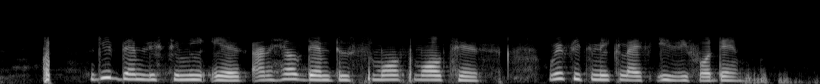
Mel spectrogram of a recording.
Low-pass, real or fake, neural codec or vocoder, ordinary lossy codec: 3.6 kHz; fake; codec, 16 kHz, 4 kbps, FunCodec, trained on LibriTTS, 50 frames a second; none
